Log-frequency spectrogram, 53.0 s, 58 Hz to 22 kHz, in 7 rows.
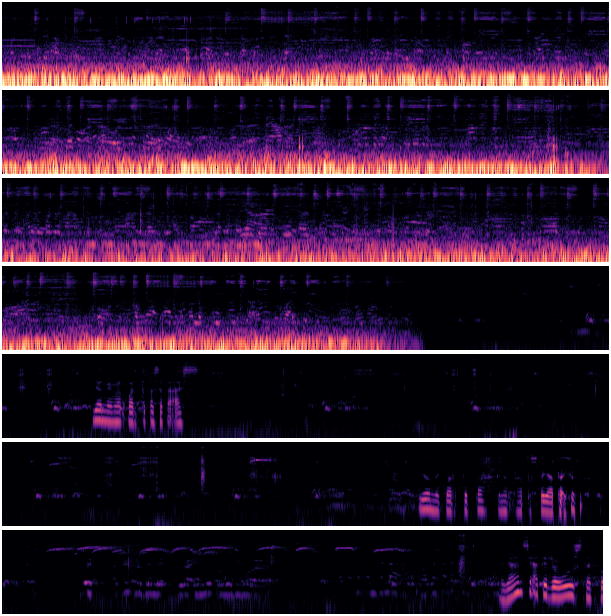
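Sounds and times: distant indistinct voices: 0.0 - 28.0
music with beat and singing: 0.0 - 28.1
vehicle rumble from inside: 0.0 - 28.1
short high bird chirp: 33.0 - 42.0.

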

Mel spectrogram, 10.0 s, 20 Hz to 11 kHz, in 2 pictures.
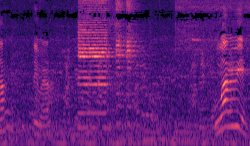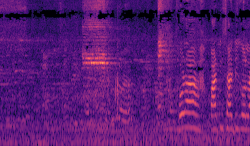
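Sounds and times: scooter horn honking: 1.6 - 2.8, 6.6 - 7.3.

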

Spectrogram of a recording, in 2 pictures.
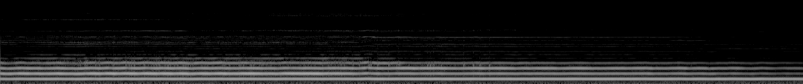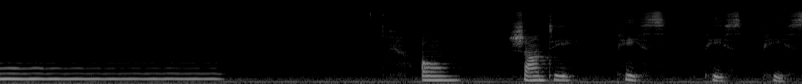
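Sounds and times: woman chanting om: 0.0 - 10.3.

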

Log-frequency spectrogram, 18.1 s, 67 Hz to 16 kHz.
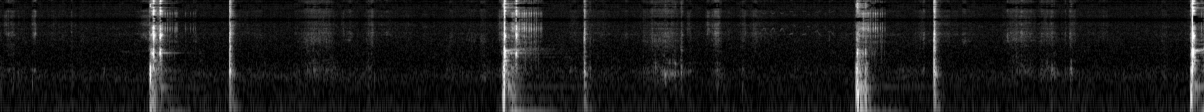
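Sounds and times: spade striking peat: 2.2 - 2.9, 7.6 - 8.5, 12.8 - 13.5.

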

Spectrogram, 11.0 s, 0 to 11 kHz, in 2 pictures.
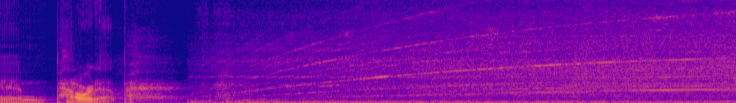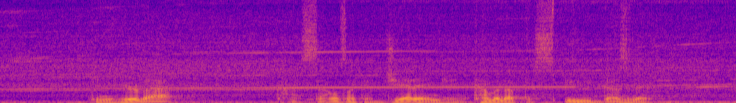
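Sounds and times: electric motor whine rising in pitch: 1.4 - 11.0.

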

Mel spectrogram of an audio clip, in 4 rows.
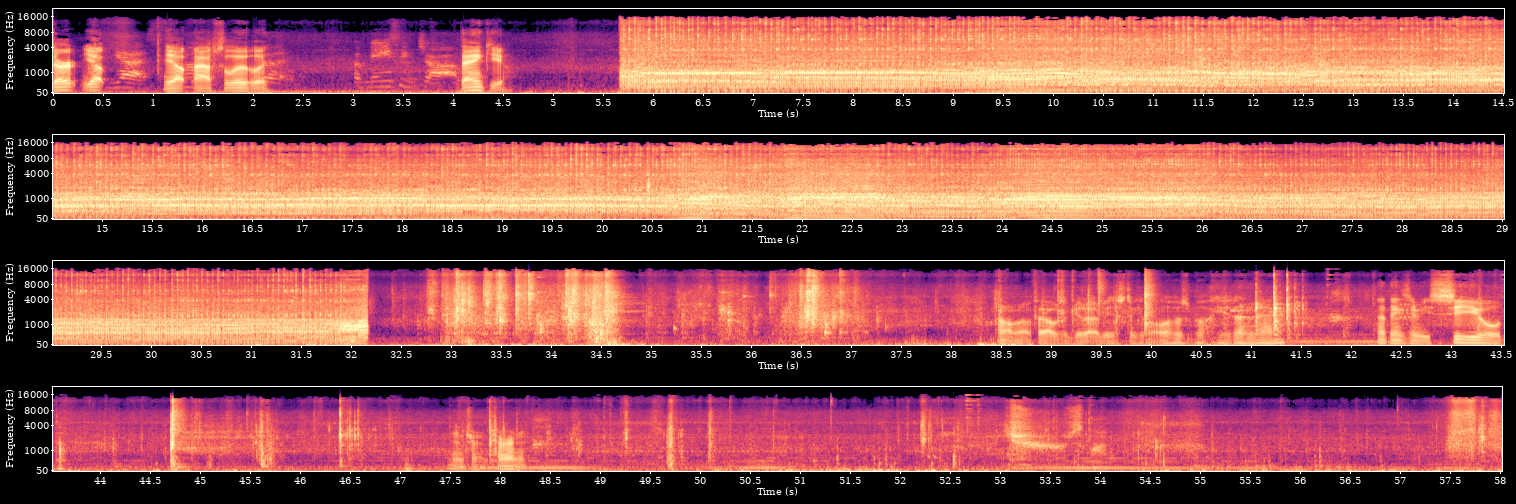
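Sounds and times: leaf blower engine running: 5.7 - 32.2, 38.8 - 58.0.

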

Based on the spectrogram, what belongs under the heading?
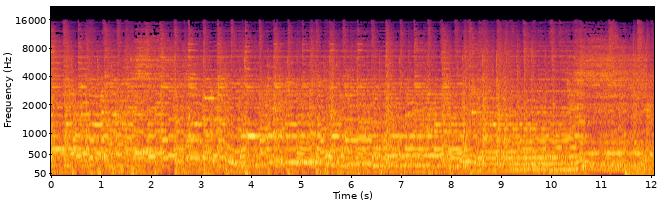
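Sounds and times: drum kit: 0.0 - 12.0.

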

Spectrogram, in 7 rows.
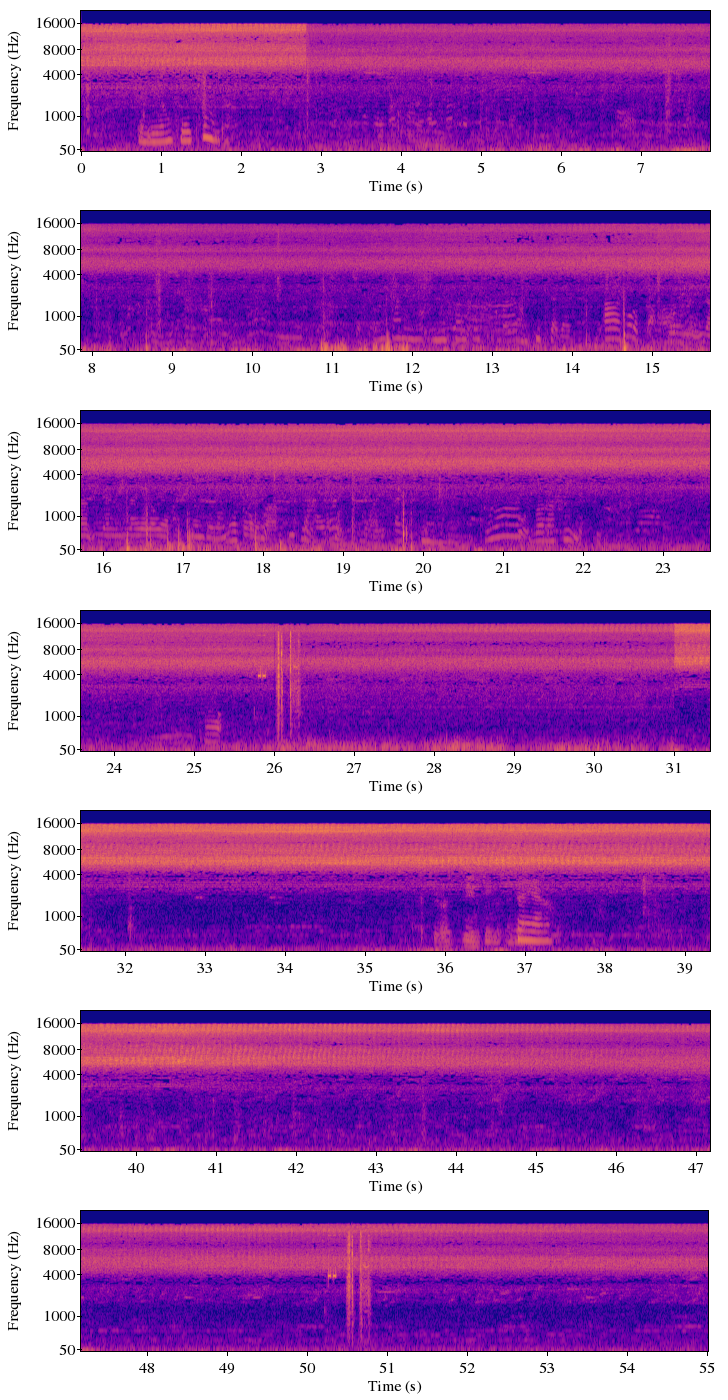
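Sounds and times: high-pitched insect chorus: 0.0 - 55.0
sharp click: 25.8 - 26.4, 50.2 - 50.9.

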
